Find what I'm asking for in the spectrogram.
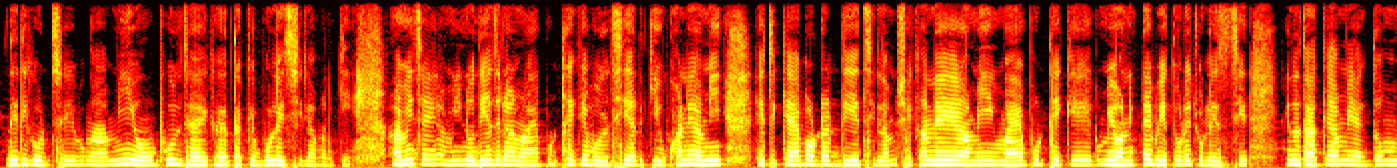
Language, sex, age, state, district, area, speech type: Bengali, female, 18-30, West Bengal, Nadia, rural, spontaneous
